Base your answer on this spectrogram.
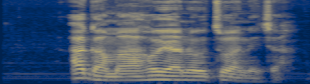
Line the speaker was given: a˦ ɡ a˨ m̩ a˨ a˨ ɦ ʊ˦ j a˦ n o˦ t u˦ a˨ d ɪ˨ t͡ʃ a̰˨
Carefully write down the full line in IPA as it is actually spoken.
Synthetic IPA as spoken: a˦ ɡ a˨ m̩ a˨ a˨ ɦ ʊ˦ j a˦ n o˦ t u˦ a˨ n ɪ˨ t͡ʃ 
